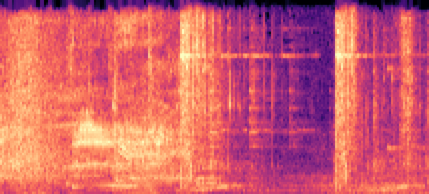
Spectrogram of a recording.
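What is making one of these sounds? A sword clashes in a fight.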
